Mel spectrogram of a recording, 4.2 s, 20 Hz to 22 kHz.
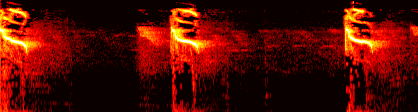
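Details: Female white-eye in breeding condition, a lure for males: clear piercing downward-sweeping calls repeated roughly every 1.7 seconds, each followed by a faint softer note, nothing else audible.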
